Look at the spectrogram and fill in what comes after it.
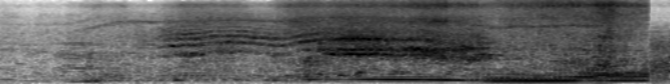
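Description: Vintage sports car engine accelerating hard as the car drives up the hill climb and passes close by. It grows louder with a rising pitch, then drops in pitch and holds, and cuts off suddenly near the end.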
